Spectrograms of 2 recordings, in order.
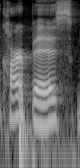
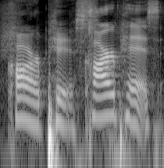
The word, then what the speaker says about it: Karpis: K-A-R-P-I-S. – Karpis. And I watched a couple videos because I was like, is it Karpi? Like French try pronunciation. Try to French it up a little bit. – Karpi. – Dierte. – It wasn't. It's Karpis.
